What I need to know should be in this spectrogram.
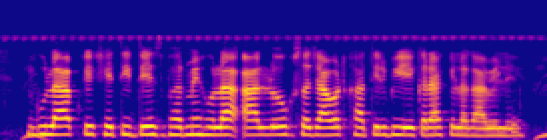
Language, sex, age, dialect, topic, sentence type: Bhojpuri, female, 25-30, Southern / Standard, agriculture, statement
